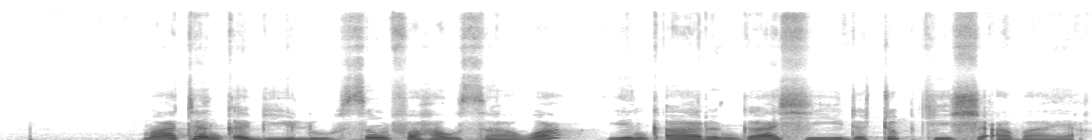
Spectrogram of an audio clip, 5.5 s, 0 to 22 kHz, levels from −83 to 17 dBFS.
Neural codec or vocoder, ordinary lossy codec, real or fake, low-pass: none; none; real; none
